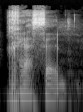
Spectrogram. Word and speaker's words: chesed: You actually have to clear your throat for this. It's chesed. That's how you say it. chesed.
